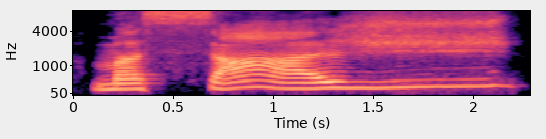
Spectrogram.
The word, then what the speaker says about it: massage: it but right there beige it's a color so she's wearing a beige dress here are some other words where that Z is at the very end massage that's how we say it here's another one Prestige that's how we say it Prestige thank you where sh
